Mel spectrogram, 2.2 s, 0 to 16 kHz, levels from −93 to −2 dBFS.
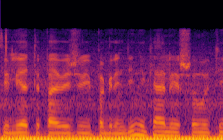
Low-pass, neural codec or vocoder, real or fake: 7.2 kHz; none; real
